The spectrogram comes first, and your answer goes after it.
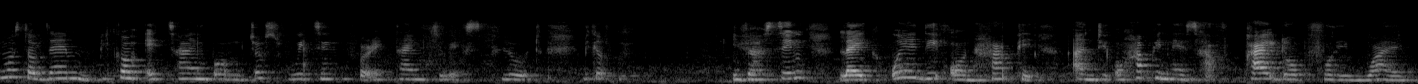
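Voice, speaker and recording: Speaking quietly at a very slow pace, a woman with a fairly high pitch talks in a Nigerian accent. Audible room echo and noticeable background noise fill the recording. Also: ordinary pitch variation. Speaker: live stream host. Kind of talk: live stream talk. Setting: office. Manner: quiet, subdued.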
